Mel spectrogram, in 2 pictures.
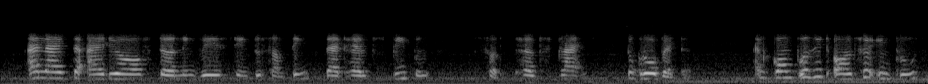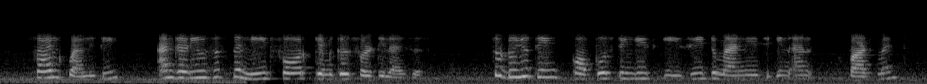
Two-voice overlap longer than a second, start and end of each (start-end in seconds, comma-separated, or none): none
